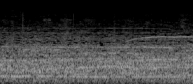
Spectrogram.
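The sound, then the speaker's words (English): A wrestling crowd at Monday Night Raw reacts to a main-event match at the end of the show, a dense, steady roar of many voices with scattered shouts and cheers throughout. “And as you can tell by the crowd, they're still not buying Seth Rollins on this one.”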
